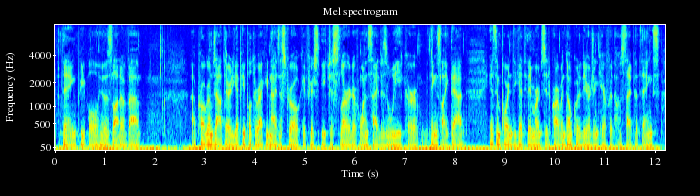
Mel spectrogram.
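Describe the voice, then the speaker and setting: A man with an extremely low-pitched voice speaks at a quick clip. He sounds like a doctor in an interview, explaining things casually and plainly in conversational answers. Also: little pitch movement, husky. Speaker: emergency physician being interviewed.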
